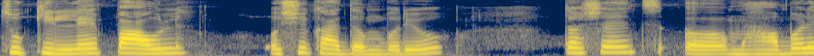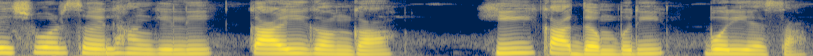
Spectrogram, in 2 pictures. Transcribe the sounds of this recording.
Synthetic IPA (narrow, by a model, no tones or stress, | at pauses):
t͡sukilːɛ̃pawl | əɕikad̪əmbəɾjo | t̪əɕẽt͡sməɦabəɭeɕʋəɾsəjlɦãŋɡelikaɭiɡə̃ŋɡa | hikad̪əmbəɾi | bəɾiəsa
